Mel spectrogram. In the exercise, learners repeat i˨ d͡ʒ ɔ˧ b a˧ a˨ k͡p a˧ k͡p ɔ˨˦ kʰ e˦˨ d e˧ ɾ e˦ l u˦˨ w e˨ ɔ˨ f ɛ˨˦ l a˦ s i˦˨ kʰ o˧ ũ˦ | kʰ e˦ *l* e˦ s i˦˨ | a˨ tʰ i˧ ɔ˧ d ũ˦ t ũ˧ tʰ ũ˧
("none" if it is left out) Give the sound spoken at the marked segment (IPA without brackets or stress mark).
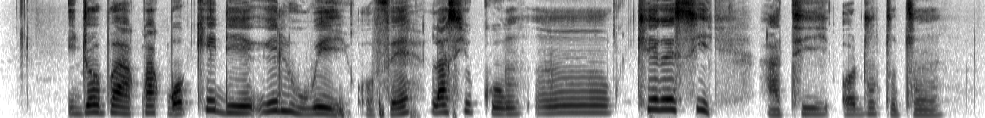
ɾ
